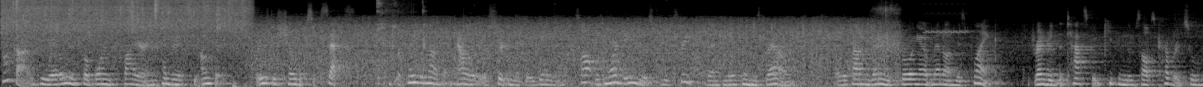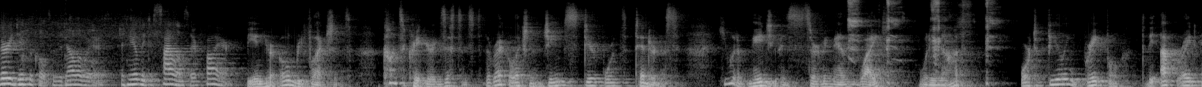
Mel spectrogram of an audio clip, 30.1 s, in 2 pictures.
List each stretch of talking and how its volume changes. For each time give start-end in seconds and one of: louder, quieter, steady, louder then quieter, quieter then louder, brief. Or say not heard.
0.0-30.0 steady.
